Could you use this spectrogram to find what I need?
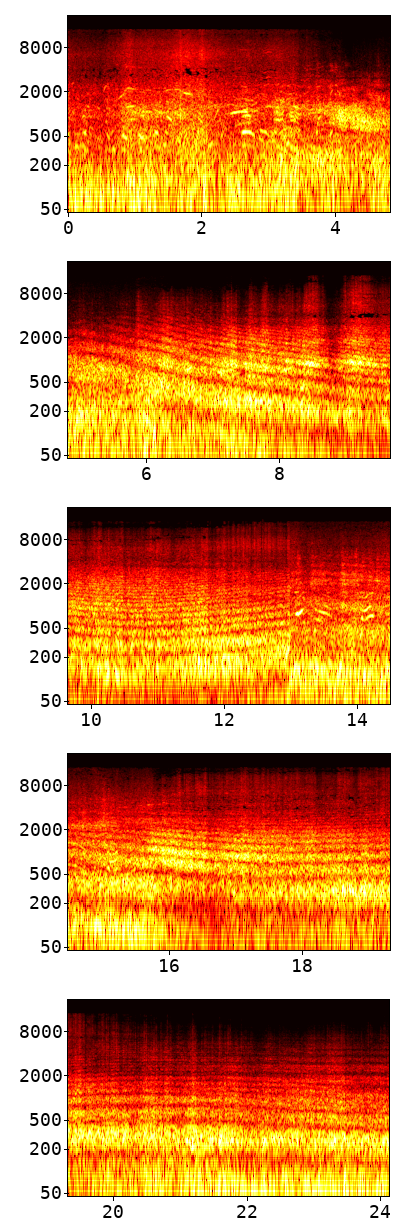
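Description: Beach crowd voices murmur in the distance.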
